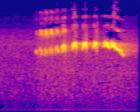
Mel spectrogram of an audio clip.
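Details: Sulingan or tledekan, a fork-tailed sunbird, in a lure recording: a rapid series of about ten high chipping notes that grow louder and end in a falling whistled flourish.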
